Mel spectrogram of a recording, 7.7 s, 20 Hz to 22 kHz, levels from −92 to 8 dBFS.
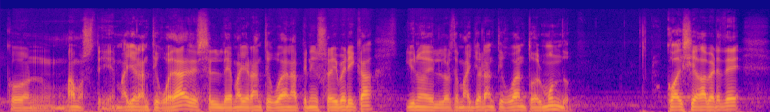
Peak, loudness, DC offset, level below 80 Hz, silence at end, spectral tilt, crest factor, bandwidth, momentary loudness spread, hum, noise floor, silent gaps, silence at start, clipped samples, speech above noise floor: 0 dBFS; -18 LUFS; under 0.1%; -40 dBFS; 0.1 s; -5.5 dB/octave; 18 dB; 15 kHz; 8 LU; none; -47 dBFS; none; 0 s; under 0.1%; 29 dB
